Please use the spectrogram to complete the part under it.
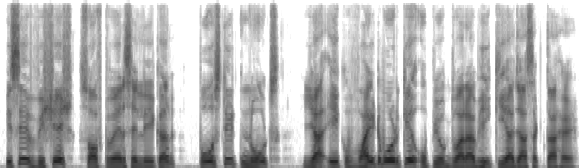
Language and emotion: Hindi, neutral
